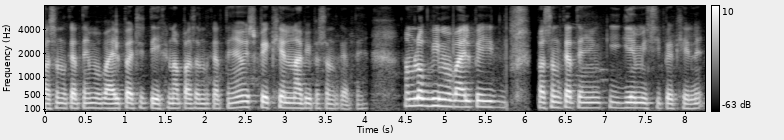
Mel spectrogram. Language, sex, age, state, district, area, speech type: Hindi, female, 45-60, Uttar Pradesh, Bhadohi, urban, spontaneous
